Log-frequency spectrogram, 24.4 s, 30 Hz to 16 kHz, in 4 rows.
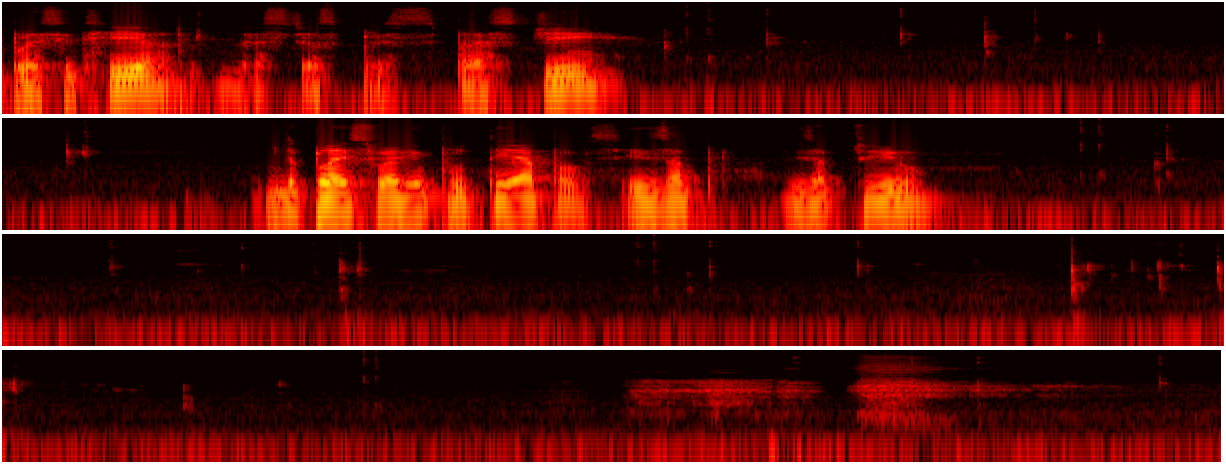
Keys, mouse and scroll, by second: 0.8 g, 3.4 click, 3.7-6.3 middle drag, 6.3 g, 11.4 right click, 11.5 click, 11.8 middle click, 11.9-15.3 right drag, 13.8 g, 15.3 click, 15.6-19.0 right drag, 15.6 middle click, 18.2 click, 19.0-20.0 middle drag, 19.0-19.4 scroll, 20.0 click, 22.2-24.4 middle drag.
